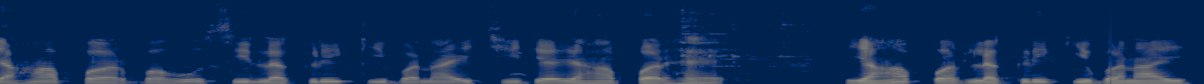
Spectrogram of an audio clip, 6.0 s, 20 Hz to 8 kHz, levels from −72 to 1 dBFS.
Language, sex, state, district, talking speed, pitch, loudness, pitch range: Hindi, male, Uttar Pradesh, Etah, 170 wpm, 135 Hz, -38 LUFS, 130-145 Hz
